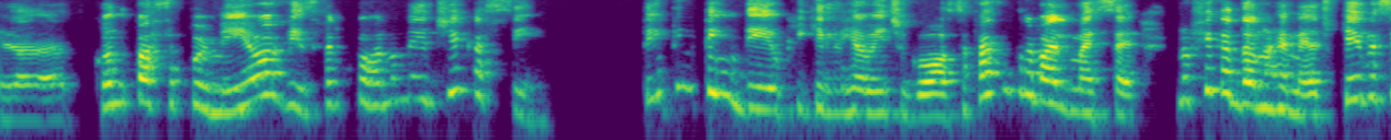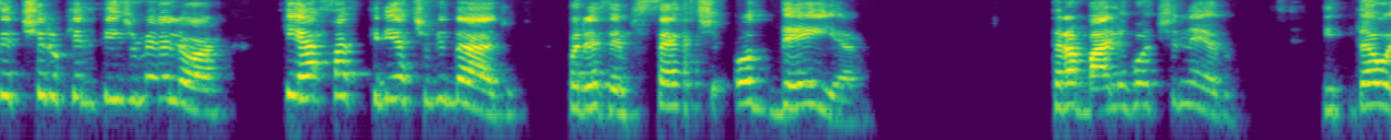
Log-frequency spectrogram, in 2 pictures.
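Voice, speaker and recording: A middle-aged woman with a Brazilian Portuguese accent giving an informal, animated lecture to a group. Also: fairly high pitch. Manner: lively, animated, acts out quoted voices. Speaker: enneagram presenter.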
